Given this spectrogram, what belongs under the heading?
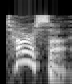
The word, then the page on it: tarsi: British English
